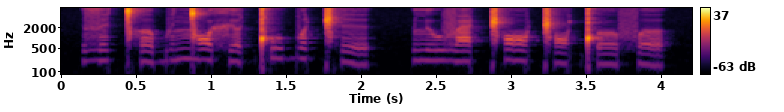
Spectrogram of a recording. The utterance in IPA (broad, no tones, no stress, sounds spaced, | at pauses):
z ɪ ǀʰ ə b ɪ ŋ͡ǀ ɔ xʲ ə ǃʼ u b ə ǁʰ ɪ | lʲ u v æ ǁʰ ɔ ǁ ɔ ǃʼ ɵ f ə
